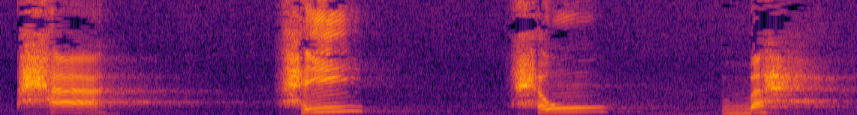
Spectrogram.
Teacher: huruf ha dikeluarkan dari tengah-tengah tenggorokan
